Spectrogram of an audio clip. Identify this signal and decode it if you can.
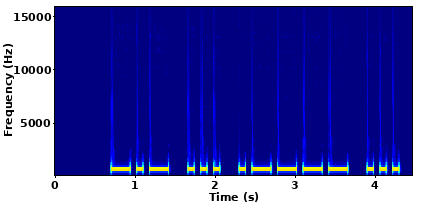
Morse code, heard as a keyed tone, about 15 wpm, 700 Hz. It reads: KS1S
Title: USA Call Signs - 4 Characters - Repeated 2x - 15wpm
